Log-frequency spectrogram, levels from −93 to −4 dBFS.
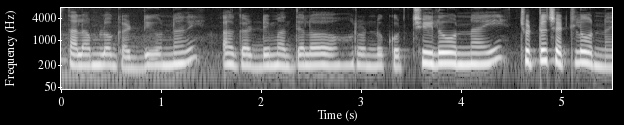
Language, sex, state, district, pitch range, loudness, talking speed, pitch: Telugu, female, Andhra Pradesh, Guntur, 200-230 Hz, -18 LUFS, 130 wpm, 205 Hz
